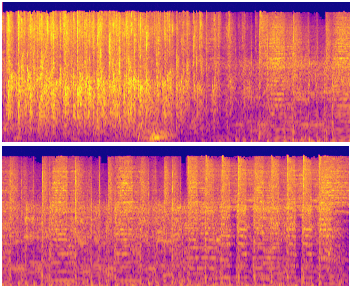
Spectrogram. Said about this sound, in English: And a big round of applause for people on the panel. Thank you, guys. Thank you.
